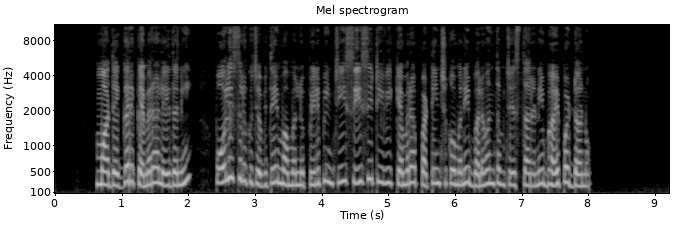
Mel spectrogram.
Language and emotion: Telugu, fearful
